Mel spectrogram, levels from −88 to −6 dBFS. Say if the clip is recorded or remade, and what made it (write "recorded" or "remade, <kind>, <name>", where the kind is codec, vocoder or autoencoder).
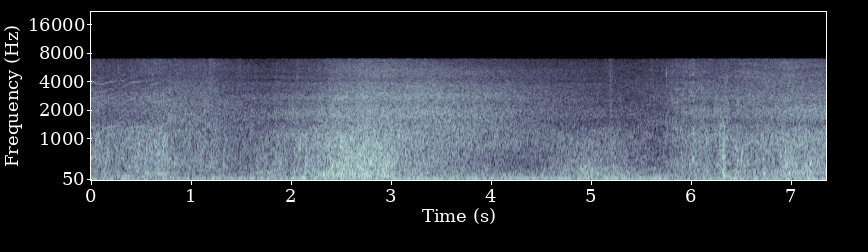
recorded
